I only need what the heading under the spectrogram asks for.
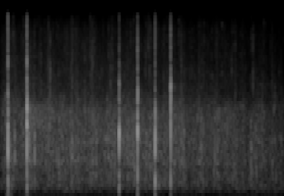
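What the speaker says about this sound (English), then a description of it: "Let's give this award-winning choir another round of applause." An audience at a university graduation ceremony claps for a choir. Only a handful of distinct claps stand out, faint and scattered over a quiet room murmur, with no talking.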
